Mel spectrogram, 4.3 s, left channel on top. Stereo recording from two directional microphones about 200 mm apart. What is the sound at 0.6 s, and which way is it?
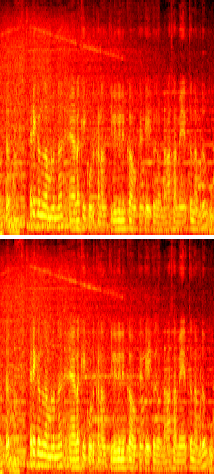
Speech, 20° right (ahead or behind).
